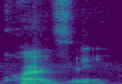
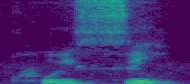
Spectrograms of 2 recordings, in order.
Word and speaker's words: Kwesi: That no, don't allow people to call you Kwasi. Your name is Kwesi Kwarteng.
